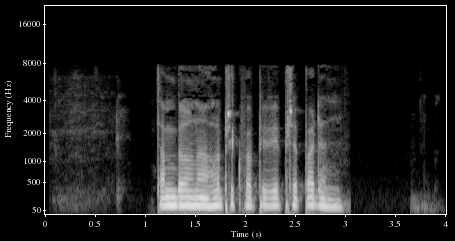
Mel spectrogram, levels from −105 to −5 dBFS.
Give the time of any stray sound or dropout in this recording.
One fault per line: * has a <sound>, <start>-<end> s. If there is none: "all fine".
all fine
